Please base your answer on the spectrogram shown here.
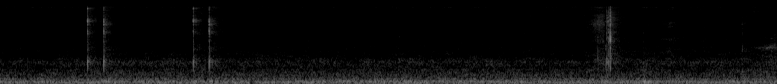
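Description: Sharp mouse clicks come in a quick pair, another pair and a later single click, crisp and close over a quiet computer-room hum with faint scattered ticks.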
